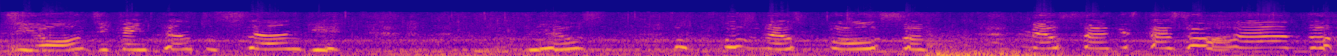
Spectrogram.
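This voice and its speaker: A woman's voice: very high voice, slow. An actress playing a panicked, suffering female spirit in a radio drama, wailing and pleading frantically. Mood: terrified panic. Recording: very noisy crowd din behind.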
